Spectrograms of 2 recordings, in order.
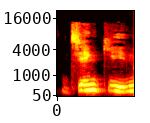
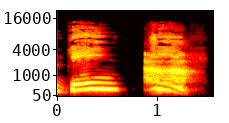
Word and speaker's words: Genki: So I explained them and asked my friend, how do I say Genki, not Genki, it's hard G.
